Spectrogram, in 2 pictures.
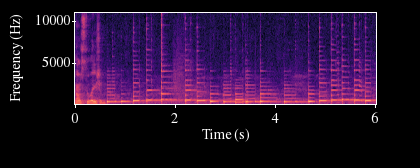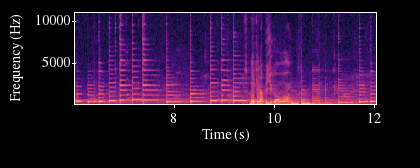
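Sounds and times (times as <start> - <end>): ukulele picking single notes: 0.4 - 12.0.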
